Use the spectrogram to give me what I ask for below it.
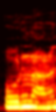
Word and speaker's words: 오르난: 아라우나는 여부스식 발음 이방 발음이고요. 오르난는 히브역 발음입니다.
